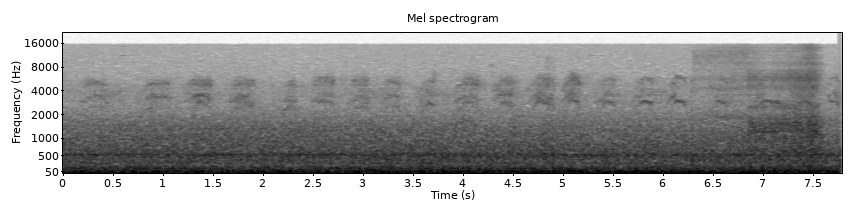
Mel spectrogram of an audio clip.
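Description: A bird calling over and over in short, high chirps, about three a second, above a steady low hum. Near the end a brief hiss of noise rises over it.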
